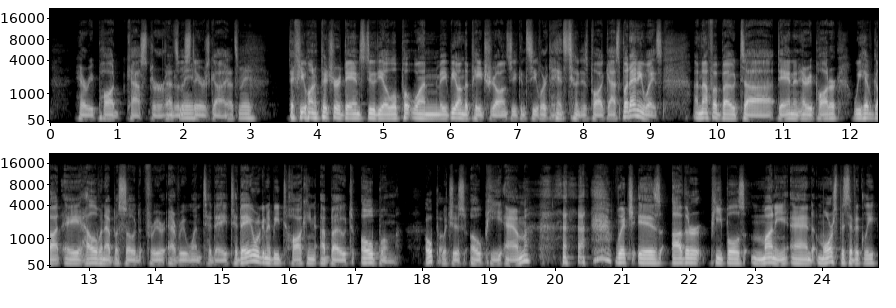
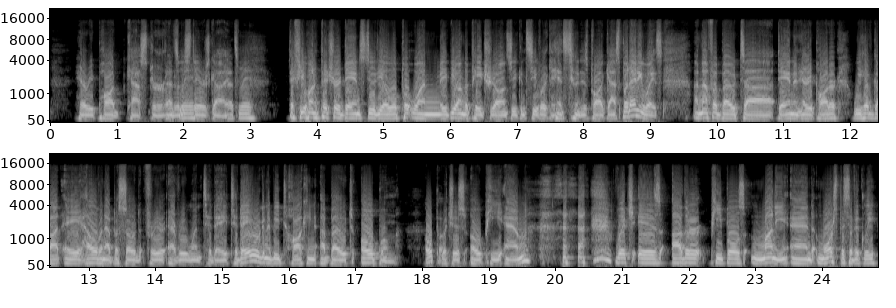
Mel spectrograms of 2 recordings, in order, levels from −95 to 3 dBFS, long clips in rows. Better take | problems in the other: first | distortion; heavy; 6 dB below the speech

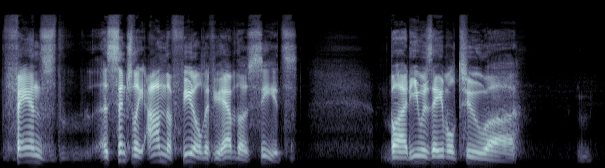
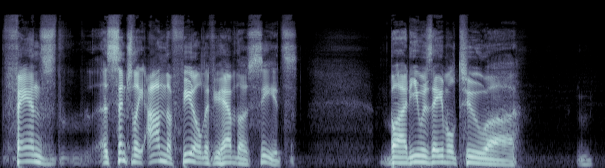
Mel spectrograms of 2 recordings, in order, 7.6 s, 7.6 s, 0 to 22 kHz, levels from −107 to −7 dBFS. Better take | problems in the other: second | thin; very; fading below 350 Hz

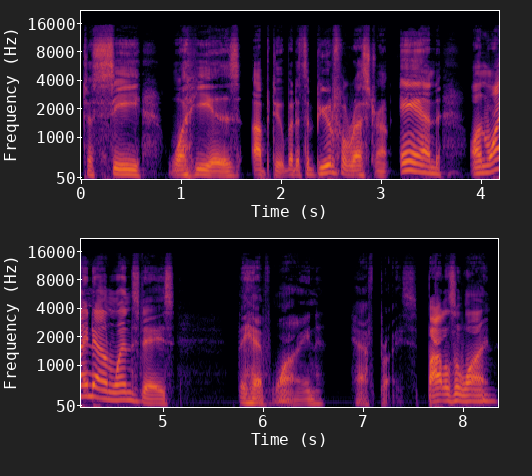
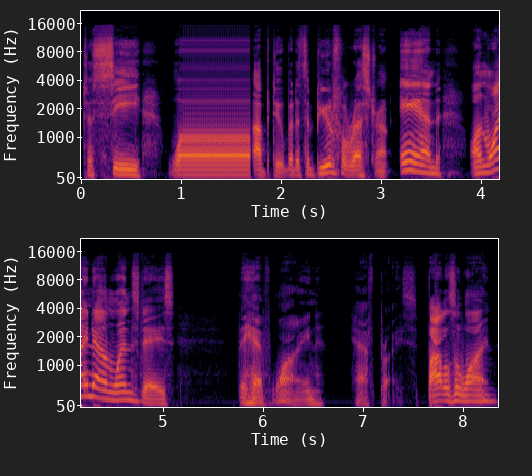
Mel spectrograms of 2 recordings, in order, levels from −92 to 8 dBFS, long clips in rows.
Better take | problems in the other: first | audio freezing; at 1 s for 0.5 s

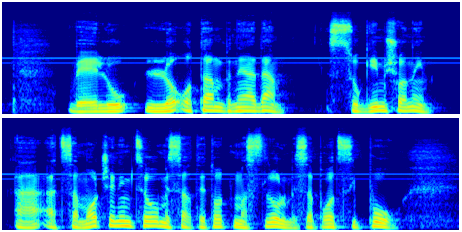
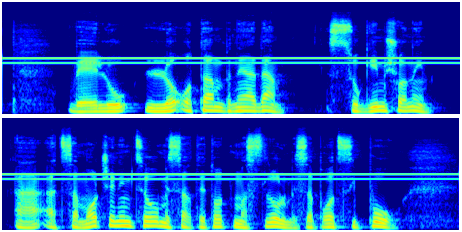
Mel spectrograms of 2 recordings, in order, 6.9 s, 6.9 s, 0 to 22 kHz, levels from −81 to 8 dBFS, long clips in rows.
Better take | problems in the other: first | high-pitched whine; loud; throughout; 3 kHz, 7 dB below the speech; faint in the first

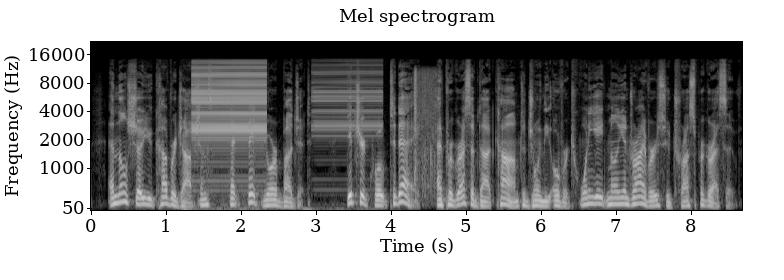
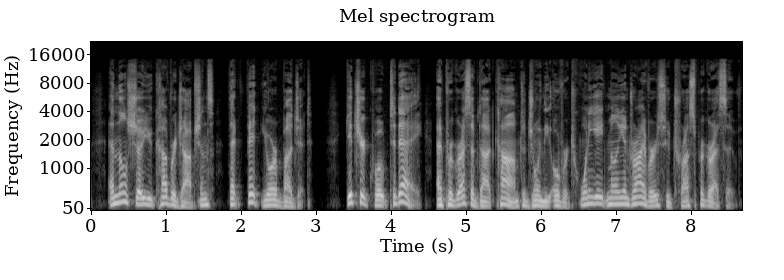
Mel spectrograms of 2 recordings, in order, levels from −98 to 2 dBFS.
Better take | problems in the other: second | doorbell; loud; from 1 to 2.5 s; peak 6 dB above the speech // doorbell; noticeable; from 3 to 4 s; peak 7 dB below the speech // footsteps; noticeable; at 4.5 s; peak 9 dB below the speech

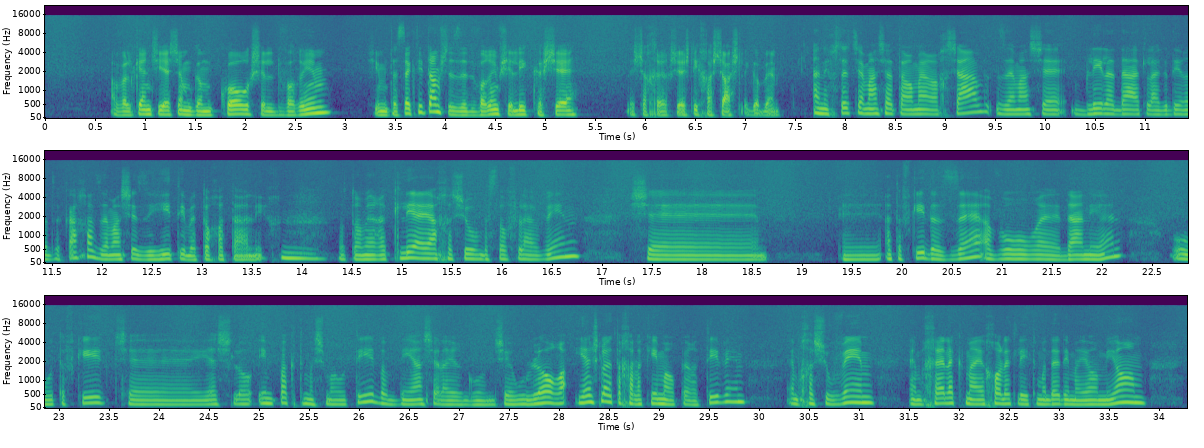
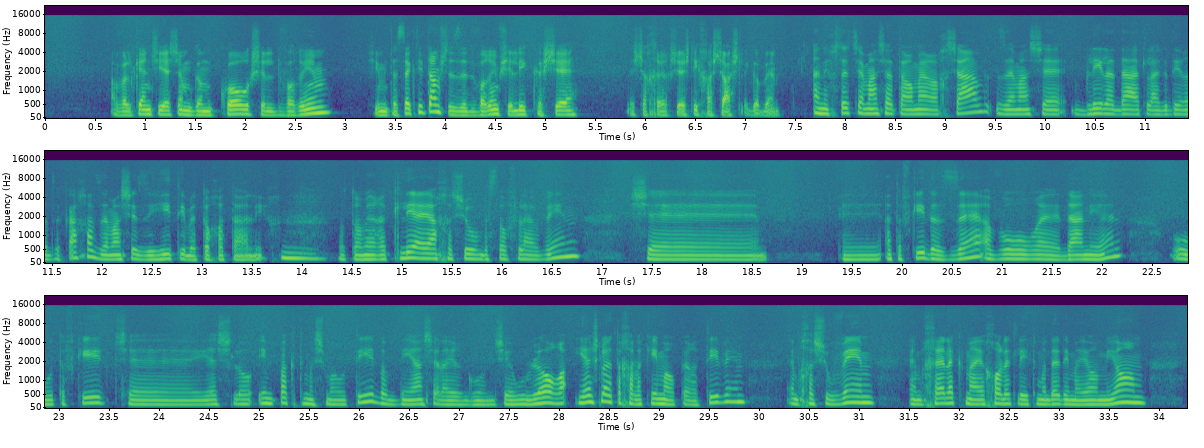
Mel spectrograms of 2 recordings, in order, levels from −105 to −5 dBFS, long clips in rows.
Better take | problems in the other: neither | hiss; noticeable; throughout; 15 dB below the speech; the same in both

